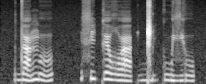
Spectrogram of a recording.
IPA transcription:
da˧˩˧ŋɤ˧˩˧ | si˥˧kɛ˥˧ʁʷa˧˩ | ɡ͡ǁi˧˩ku˧˩zʲo˧˩

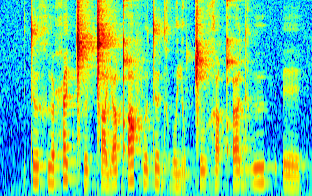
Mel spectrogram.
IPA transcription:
tø˧xʉ˨˦ħe˦˨ǀʰø˨ ǀɑ˨jʉ˦qʼɑ˦ fɵ˨˦tø˧dʱo˨ jo˨ǀu˨ xɵ˨ qʼø˧dʱʉ˦ | ʔe˨

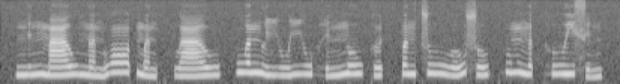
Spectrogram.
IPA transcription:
ŋɪ˨˧ŋmaː˨˧w n̪ɐ˨˩nwɔː˥t̚mɐ˨˩nkʷʰaː˨˧w | wɐ˥ŋliː˨wiː˧w hɪ˨˧ŋn̪o˥wkɵ˨˥t̚ pɐ˥ŋt͡suː˥ wo˨˥wso˨˧wkʷʰɐ˥m ŋɐ˥t̚ huː˥jsɪ˨˧ŋ

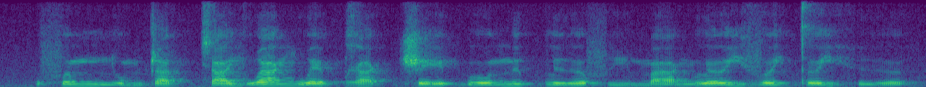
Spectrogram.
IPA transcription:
fə˧mɲo˨˩˨mʈa˨˩t̚ ca˨˩jwa˧ŋ wɛ˨˩p̚ ɣa˨˩k̚ʂe˨˩˦ ɓo˧nɨ˦˥p̚ lɨ˨˩˦ə̯fi˨˩ma˨˩˨ŋ ləː˧˥jvə˧jt̪ə˧˥jhɨ˨˩ə̯

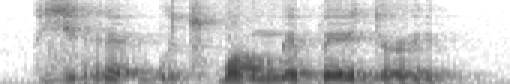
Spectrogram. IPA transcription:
zʲərɛʔɡ͡but͡sɓɔ mepe də˞ɪ̯

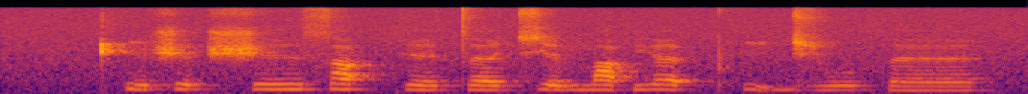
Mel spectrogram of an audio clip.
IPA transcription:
kʰĩ˦˨ʃɪ˦ʔʃe˦ɪ̯ sä˦ʔke˨tɛ˨t͡ɕḛ˦˨ mä˦ʔjɛ˦ʔpʰḭ˦˨ d͡ʑu˨θɛ˨

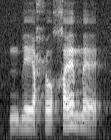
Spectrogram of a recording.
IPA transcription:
mbeħo χɛmɛ

